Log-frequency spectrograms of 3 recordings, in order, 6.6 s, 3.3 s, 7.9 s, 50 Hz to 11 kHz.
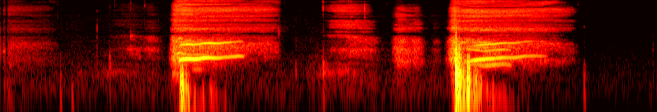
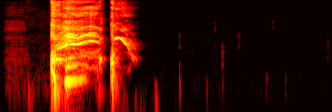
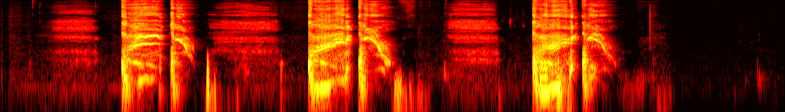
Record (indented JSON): {
  "exhalation_length": "6.6 s",
  "exhalation_amplitude": 32768,
  "exhalation_signal_mean_std_ratio": 0.34,
  "cough_length": "3.3 s",
  "cough_amplitude": 32768,
  "cough_signal_mean_std_ratio": 0.34,
  "three_cough_length": "7.9 s",
  "three_cough_amplitude": 32768,
  "three_cough_signal_mean_std_ratio": 0.41,
  "survey_phase": "beta (2021-08-13 to 2022-03-07)",
  "age": "45-64",
  "gender": "Female",
  "wearing_mask": "No",
  "symptom_cough_any": true,
  "symptom_fatigue": true,
  "symptom_headache": true,
  "symptom_onset": "2 days",
  "smoker_status": "Never smoked",
  "respiratory_condition_asthma": false,
  "respiratory_condition_other": false,
  "recruitment_source": "Test and Trace",
  "submission_delay": "1 day",
  "covid_test_result": "Negative",
  "covid_test_method": "RT-qPCR"
}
